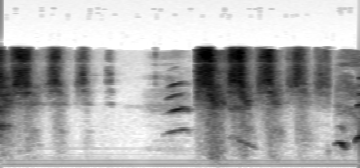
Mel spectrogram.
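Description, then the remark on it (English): A voice imitates a whispered horror-movie sound effect: a rhythmic run of sharp, breathy hissing bursts. The run breaks off with a brief pause and a short voiced sound, then resumes. “Can you make a movie without that sound effect?”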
